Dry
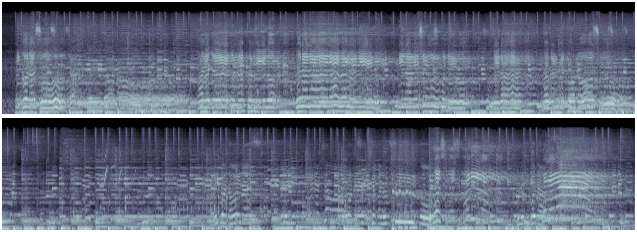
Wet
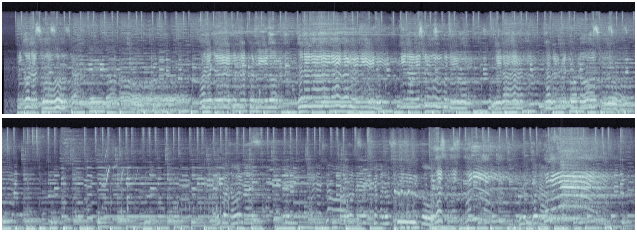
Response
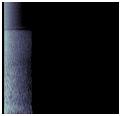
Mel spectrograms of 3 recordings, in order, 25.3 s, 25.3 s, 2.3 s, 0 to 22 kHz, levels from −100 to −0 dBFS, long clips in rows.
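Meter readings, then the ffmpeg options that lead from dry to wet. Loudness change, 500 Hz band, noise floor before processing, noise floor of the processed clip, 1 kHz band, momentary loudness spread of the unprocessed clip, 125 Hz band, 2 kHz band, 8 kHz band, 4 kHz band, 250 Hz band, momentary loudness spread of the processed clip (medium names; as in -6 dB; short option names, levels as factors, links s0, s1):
+9.0 dB, +6.0 dB, -35 dBFS, -26 dBFS, +7.0 dB, 8 LU, +6.0 dB, +8.5 dB, +16.0 dB, +10.0 dB, +6.0 dB, 9 LU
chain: -filter_complex "[0:a]aemphasis=mode=production:type=75kf,acrossover=split=4700[s0][s1];[s0]adelay=40[s2];[s2][s1]amix=inputs=2:normalize=0,alimiter=level_in=2.24:limit=0.891:release=50:level=0:latency=1,volume=0.891"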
